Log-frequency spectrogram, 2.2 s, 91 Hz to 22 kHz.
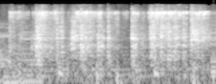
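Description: Small plastic game chips rattling and clattering together as the Match 4 set is handled, a dense run of quick clicks.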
